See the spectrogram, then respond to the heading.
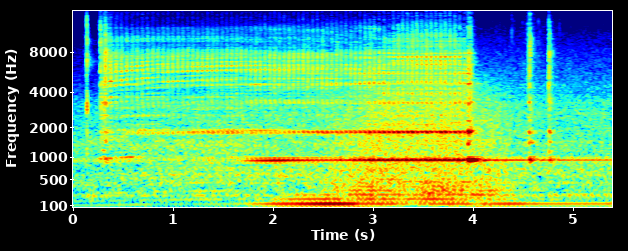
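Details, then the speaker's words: Lakewood HV12 fan, just serviced: a few sharp clicks at startup over the motor hum, then it settles. Owner suspects something in the motor rubbing on the rotor (grinding); it earlier stalled starting on low; bearings believed fine. "turn it on and see if it does it again so you can hear it you could probably hear that uh clicking noise when I first started it"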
